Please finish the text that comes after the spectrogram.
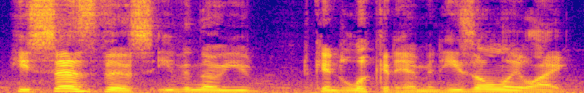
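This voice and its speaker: A man's voice: mid-range voice, fast, fairly bright tone, slight background noise. Informal man describing his game character. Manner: informal, loosely phrased. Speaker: role-playing game player.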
